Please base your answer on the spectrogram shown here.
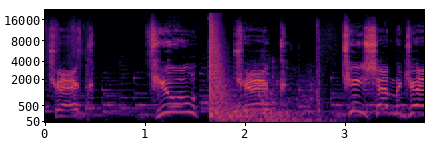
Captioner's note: bangs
